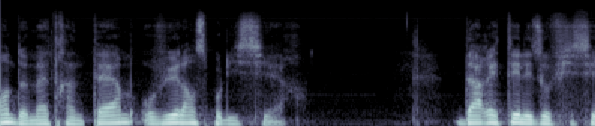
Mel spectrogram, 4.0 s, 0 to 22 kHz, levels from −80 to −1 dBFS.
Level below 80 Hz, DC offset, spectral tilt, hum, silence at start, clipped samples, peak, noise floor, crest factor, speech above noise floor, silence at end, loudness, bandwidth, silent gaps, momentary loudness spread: -44 dBFS; under 0.1%; -7 dB/octave; none; 0 s; under 0.1%; -4 dBFS; -63 dBFS; 16 dB; 45 dB; 0 s; -20 LUFS; 13 kHz; none; 12 LU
